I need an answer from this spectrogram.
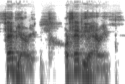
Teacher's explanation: you end up with the pronunciation of February without the R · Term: omission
